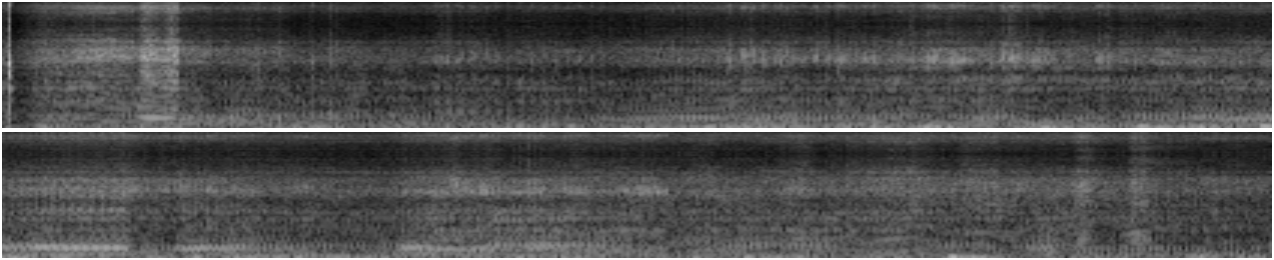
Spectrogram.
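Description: Dirt bike engine revving up and down as it accelerates and shifts along a dirt track, heard close from the bike with low wind rumble on the microphone. A sudden clatter about half a second in.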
